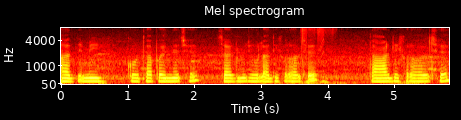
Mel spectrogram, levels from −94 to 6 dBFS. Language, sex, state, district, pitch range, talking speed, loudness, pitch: Maithili, female, Bihar, Madhepura, 165-170 Hz, 145 wpm, -17 LUFS, 170 Hz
